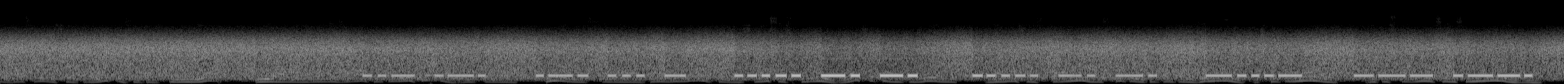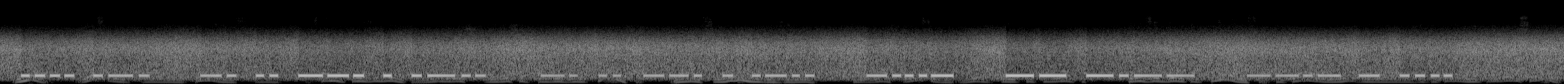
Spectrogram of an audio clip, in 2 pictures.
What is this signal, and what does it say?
Morse code, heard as a keyed tone, hand-sent with a straight key, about 17 wpm, 410 Hz, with radio static and speech in Russian. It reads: UR RST 5NN 5NN <BT> OP HR NIGEL NIGEL <BT> MY QTH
